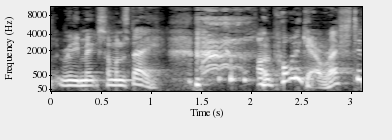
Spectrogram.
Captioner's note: laughing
